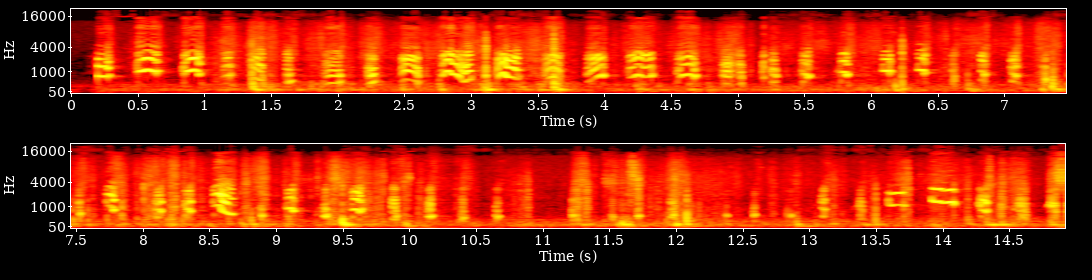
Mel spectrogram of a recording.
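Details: Dog yapping almost nonstop, about three quick, uneven yips and barks per second for the whole stretch, with a few higher squeaky whimpers mixed in and a steady low hum underneath.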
